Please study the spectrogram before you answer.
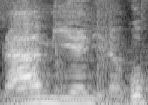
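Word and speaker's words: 拉面: 중국의 란저우 지역에서 오래전부터 즐겨 먹던 국수 중 하나인 남면은 중국어로 라미엔이라고 발음됩니다.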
